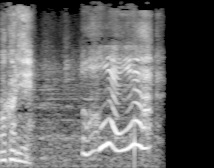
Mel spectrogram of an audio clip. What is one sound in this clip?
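A young girl speaks sweetly.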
